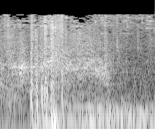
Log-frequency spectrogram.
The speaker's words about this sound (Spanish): La moto se estrella contra el Chevrolet en un cruce.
